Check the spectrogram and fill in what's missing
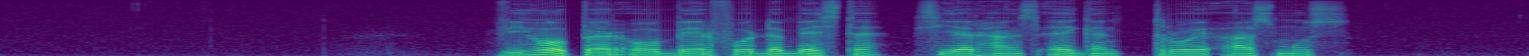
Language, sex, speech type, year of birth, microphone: Norwegian, male, read, 1983, Sennheiser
